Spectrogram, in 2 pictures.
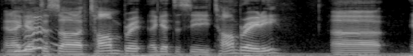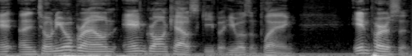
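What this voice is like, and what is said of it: New England accent. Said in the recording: “I don't know if you could tell through my accent, but I'm from New England.”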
